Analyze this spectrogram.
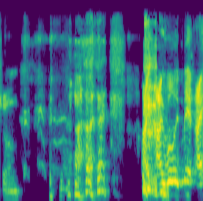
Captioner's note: both laugh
